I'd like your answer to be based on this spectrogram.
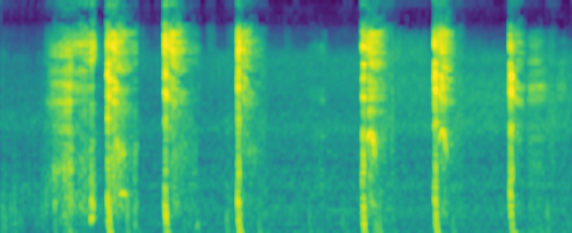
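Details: An adult gives a run of about six harsh, abrupt coughs with a hard, barking edge: barking cough.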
